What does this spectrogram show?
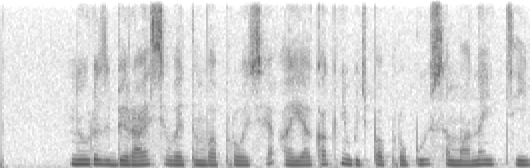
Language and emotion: Russian, neutral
